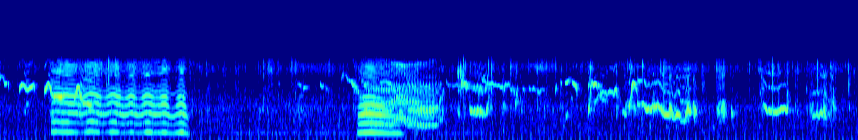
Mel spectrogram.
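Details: A month-old litter of Staffordshire Bull Terrier puppies, two males and three females, whine and squeal in drawn-out, wavering cries, with several voices overlapping.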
